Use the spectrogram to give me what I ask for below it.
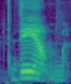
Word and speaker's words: damn: the first column actually there is a certain rule that you can memorize when n comes after m at the end of the word you don't pronounce the n some examples to make this clear autumn damn so it actually ends with an n but you don't pronounce it it's my entire column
